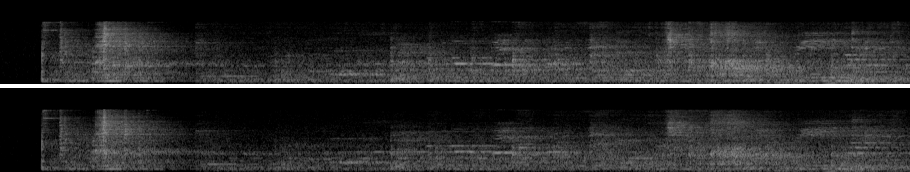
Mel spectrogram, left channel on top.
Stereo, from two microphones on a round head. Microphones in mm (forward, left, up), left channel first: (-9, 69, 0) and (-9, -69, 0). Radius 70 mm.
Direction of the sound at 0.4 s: 10° right (ahead or behind).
